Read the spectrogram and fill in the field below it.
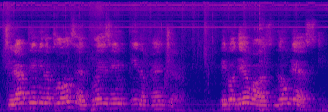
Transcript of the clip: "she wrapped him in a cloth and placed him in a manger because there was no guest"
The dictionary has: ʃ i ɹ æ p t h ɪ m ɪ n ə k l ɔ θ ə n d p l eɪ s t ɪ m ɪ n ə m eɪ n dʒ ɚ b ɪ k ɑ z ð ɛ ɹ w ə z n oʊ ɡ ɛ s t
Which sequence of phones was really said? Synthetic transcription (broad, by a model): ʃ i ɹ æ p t h ɪ m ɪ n ə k l ɔ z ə n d p l eɪ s ɪ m ɪ n ə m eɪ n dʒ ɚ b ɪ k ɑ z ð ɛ ɹ w ə z n oʊ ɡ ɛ s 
